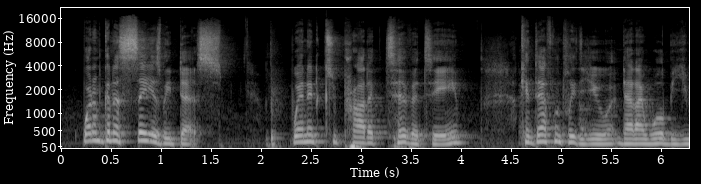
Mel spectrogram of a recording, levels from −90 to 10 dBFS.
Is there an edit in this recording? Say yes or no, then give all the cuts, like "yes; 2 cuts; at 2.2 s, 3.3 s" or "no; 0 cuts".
yes; 4 cuts; at 1.0 s, 2.6 s, 4.6 s, 5.2 s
